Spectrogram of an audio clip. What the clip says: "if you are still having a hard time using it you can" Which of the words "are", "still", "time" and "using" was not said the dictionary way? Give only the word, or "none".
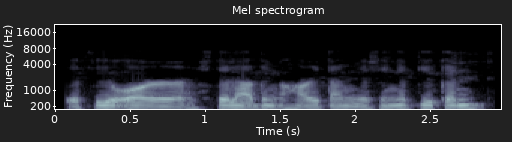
using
